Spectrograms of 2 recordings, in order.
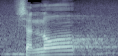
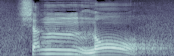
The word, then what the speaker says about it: शन्नो: शन्नो गलत उच्चारण है, शन्नो ये सही उच्चारण है।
